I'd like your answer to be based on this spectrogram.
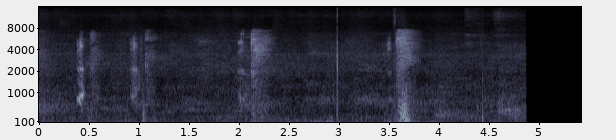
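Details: Girl sneezing rapidly: about four sharp, hissing sneezes over five seconds with small noises between them.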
